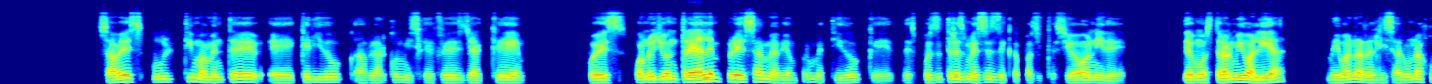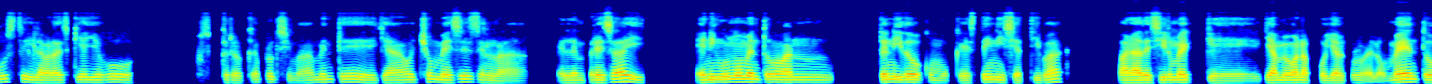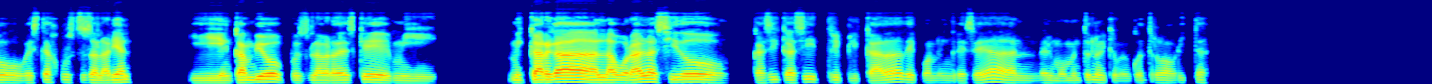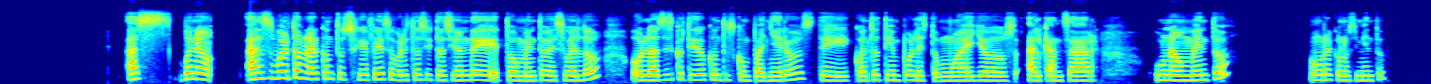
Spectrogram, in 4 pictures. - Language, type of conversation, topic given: Spanish, advice, ¿Cómo puedo pedir con confianza un aumento o reconocimiento laboral?
- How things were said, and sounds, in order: none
